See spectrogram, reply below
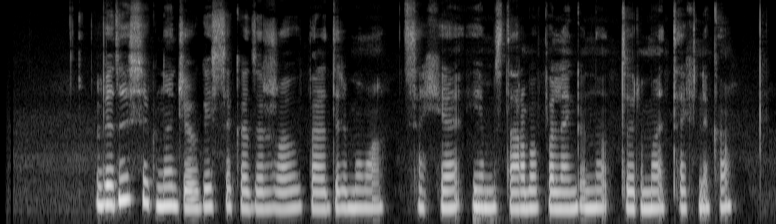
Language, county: Lithuanian, Alytus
